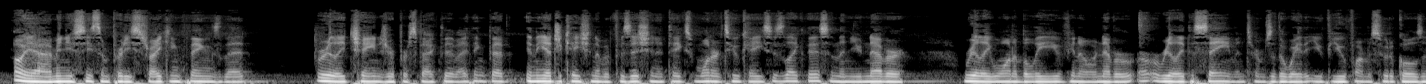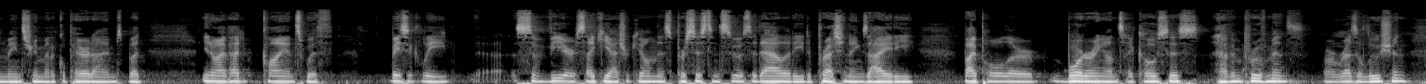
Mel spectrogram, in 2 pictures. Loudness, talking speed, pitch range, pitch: -13 LUFS, 175 wpm, 120-135 Hz, 125 Hz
